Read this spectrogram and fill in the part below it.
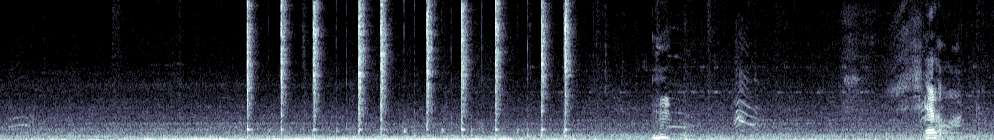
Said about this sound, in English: That's not a bus. That's a truck. that ain't no fucking bus. That ain't no godforsaken bus. Must be a delivery truck or something.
